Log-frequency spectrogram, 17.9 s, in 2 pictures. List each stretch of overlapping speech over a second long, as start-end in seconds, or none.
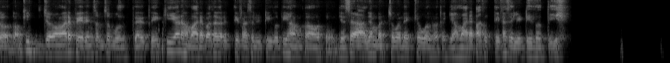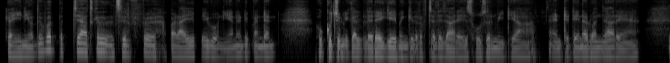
none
